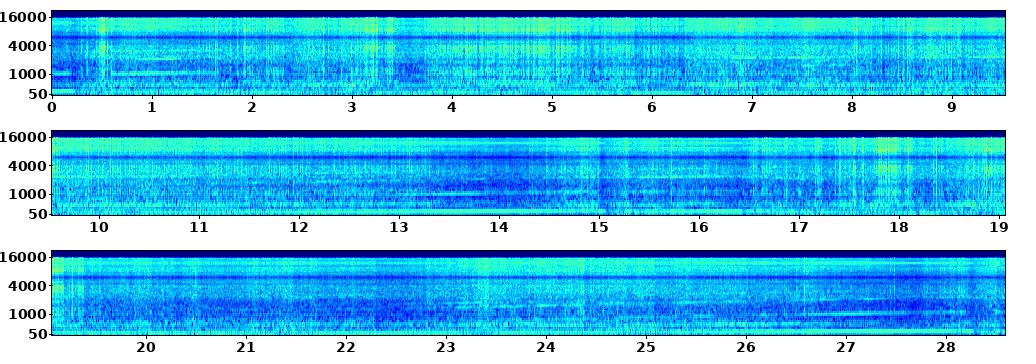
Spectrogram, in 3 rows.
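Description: Ford Sierra RS500 Cosworth's turbocharged four-cylinder engine heard from inside the car at racing speed. Its note climbs slowly over long stretches and falls back, with a few brief sharp dips.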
